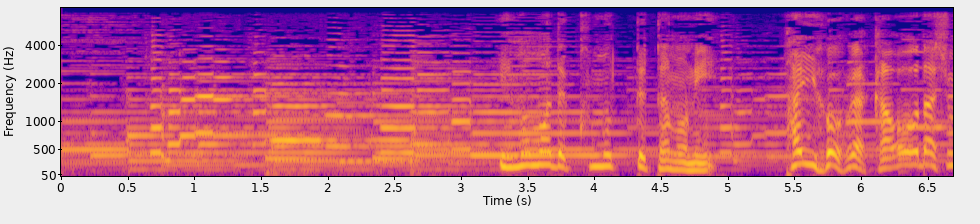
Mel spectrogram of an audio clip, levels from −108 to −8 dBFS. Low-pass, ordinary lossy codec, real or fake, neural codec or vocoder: 7.2 kHz; none; real; none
